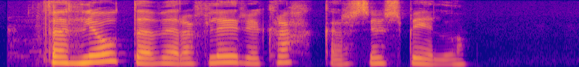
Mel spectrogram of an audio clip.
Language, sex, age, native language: Icelandic, female, 12, Icelandic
